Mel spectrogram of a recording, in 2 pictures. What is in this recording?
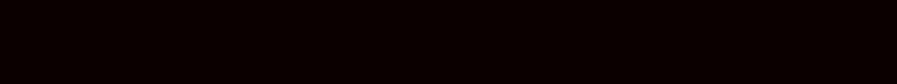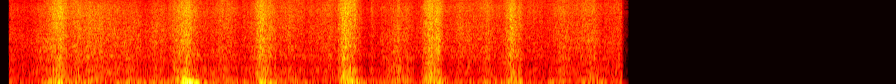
Rustling Bushes
Foley sound effect for rustling leaves or bushes
Foley, rustling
